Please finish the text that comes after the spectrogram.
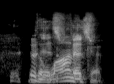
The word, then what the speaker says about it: Dahlonega: nobody can pronounce. Dahlonega.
